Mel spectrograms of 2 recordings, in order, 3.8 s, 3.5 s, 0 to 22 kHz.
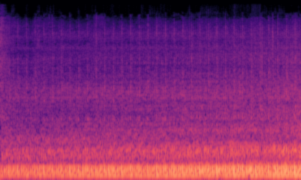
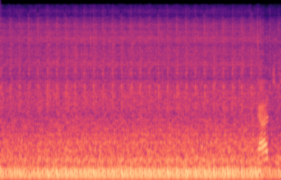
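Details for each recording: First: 1972 VW Super Beetle, newly bought, first start: uneven, lumpy low idle loping about 3–4 times a second, with smoke; owner unsure and thinks it may be running rich, though it seems to run well. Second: 1972 VW Super Beetle, first run, still smoking, owner believes it is running on carburetor fuel with the gauge reading empty: even, low burbling air-cooled flat-four idle holding steady without stumbles or knocks; normal idle.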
